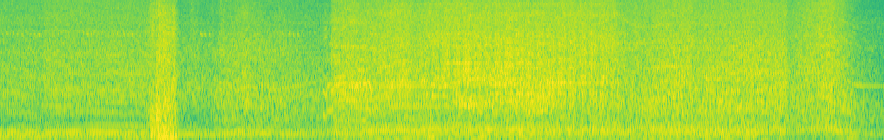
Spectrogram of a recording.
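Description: A Pro Mod drag race car in GTA V drones with a steady engine note for several seconds, with one brief sharp burst near the start and layered harmonic whine throughout, loud and continuous.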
